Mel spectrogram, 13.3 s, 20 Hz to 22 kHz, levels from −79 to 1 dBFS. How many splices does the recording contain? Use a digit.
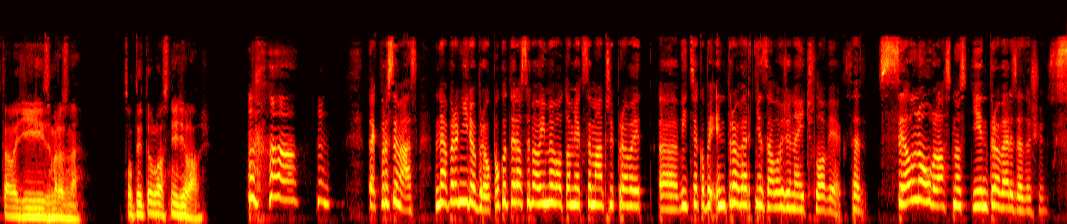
0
